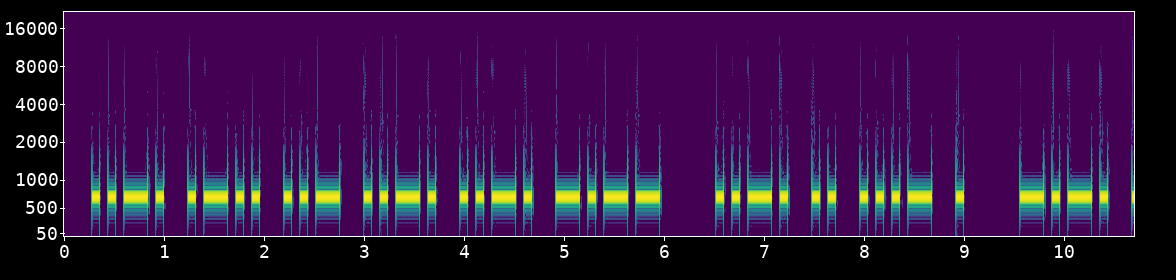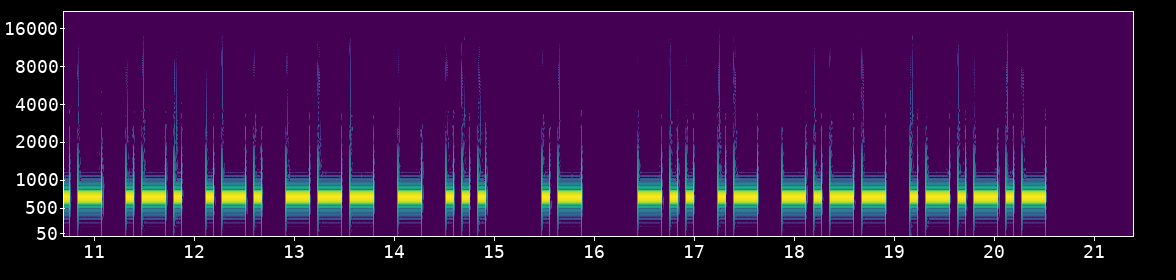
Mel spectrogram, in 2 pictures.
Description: Morse code, heard as a keyed tone, about 15 wpm, 700 Hz. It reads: FLUFFY FIVE CARROTS A DAY.
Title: Easy Phrases 15wpm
